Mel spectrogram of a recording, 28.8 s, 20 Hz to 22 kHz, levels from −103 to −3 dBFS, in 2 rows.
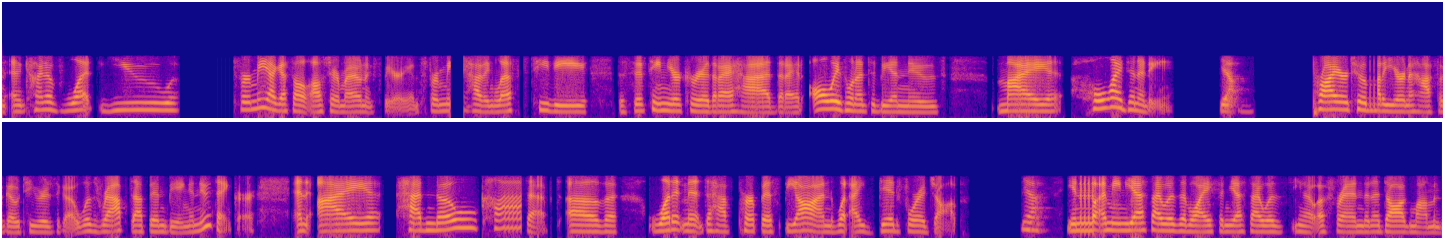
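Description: Speech over a band-limited telephone line that cuts off above about 3.6 kHz, with the light coding grain of G.726 ADPCM (it points to the 32 kbit/s DECT rate), carries two kinds of fault. A repeated buffer occurs four times. New audio failed to arrive in time, so the device replayed its last block, which fits a 40 ms buffer. At 2.16 to 2.32 s and 19.44 to 19.6 s (between "I had no" and "of what it meant") one short piece sounds four extra times. At 13.68 to 13.76 s (between "prior to" and "a year and") it repeats twice, and at 25.2 to 25.32 s (just before "I mean yes I") three times. Each repeat gives a hard-joined stutter and loses roughly 70 to 150 ms of real audio. There is also packet loss on an ADPCM call at 4.48 to 4.70 s. About 140 ms went missing, perhaps seven packets' worth, and was filled with hard-edged silence. The decoder's prediction and step size then drifted from the sender's, so the speech returns disturbed before settling.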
